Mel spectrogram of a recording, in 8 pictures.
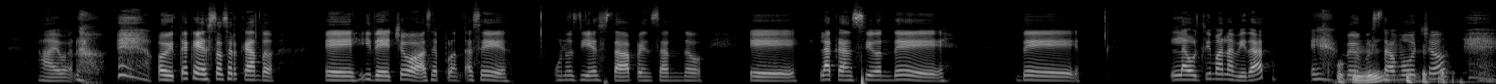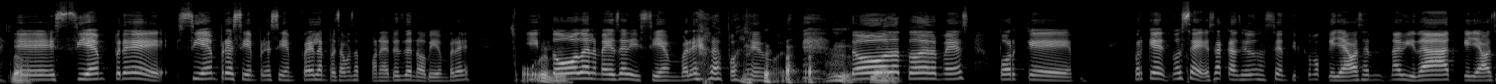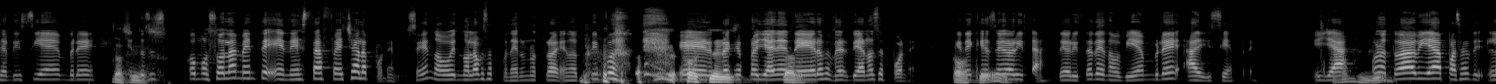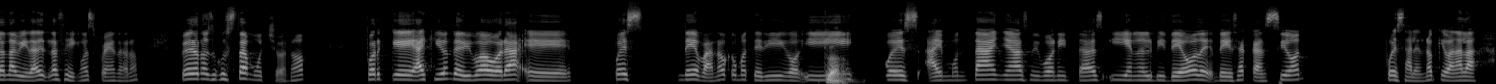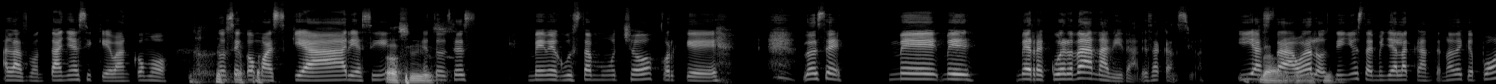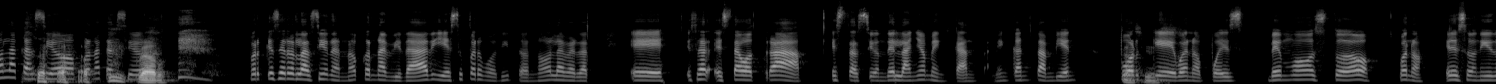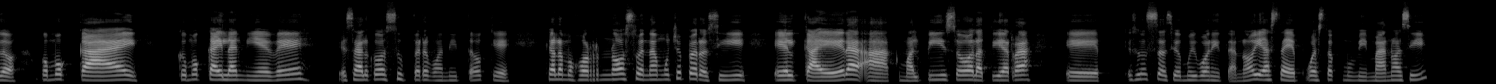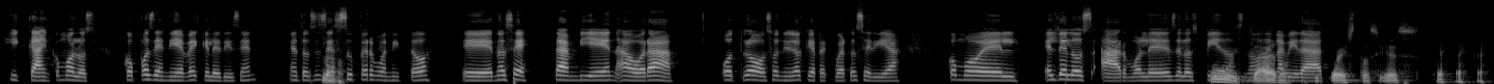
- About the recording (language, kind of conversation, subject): Spanish, podcast, ¿Qué sonidos asocias con cada estación que has vivido?
- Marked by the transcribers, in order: chuckle; tapping; laughing while speaking: "eh"; other background noise; laugh; laughing while speaking: "la ponemos"; laugh; chuckle; laughing while speaking: "Okey, s"; "nieva" said as "neva"; laugh; chuckle; laugh; chuckle; laugh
